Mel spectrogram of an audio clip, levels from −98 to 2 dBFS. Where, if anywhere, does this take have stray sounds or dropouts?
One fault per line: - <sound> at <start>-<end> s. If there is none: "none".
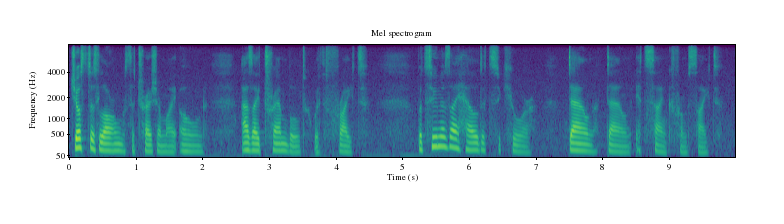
none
